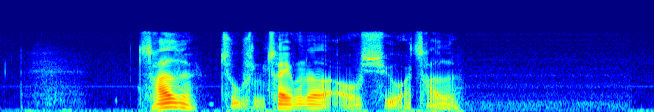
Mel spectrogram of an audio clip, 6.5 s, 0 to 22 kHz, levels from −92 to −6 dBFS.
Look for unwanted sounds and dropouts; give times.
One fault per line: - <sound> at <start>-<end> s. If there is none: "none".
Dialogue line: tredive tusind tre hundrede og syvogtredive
none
